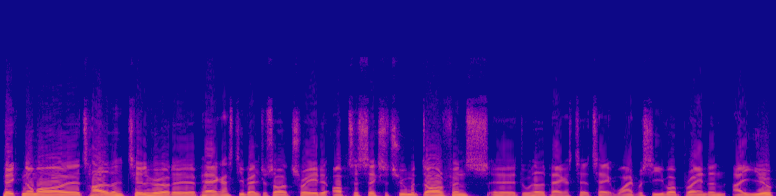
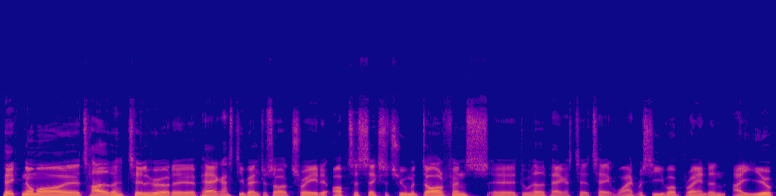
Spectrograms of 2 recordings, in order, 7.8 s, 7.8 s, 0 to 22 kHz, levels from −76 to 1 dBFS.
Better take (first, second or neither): second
